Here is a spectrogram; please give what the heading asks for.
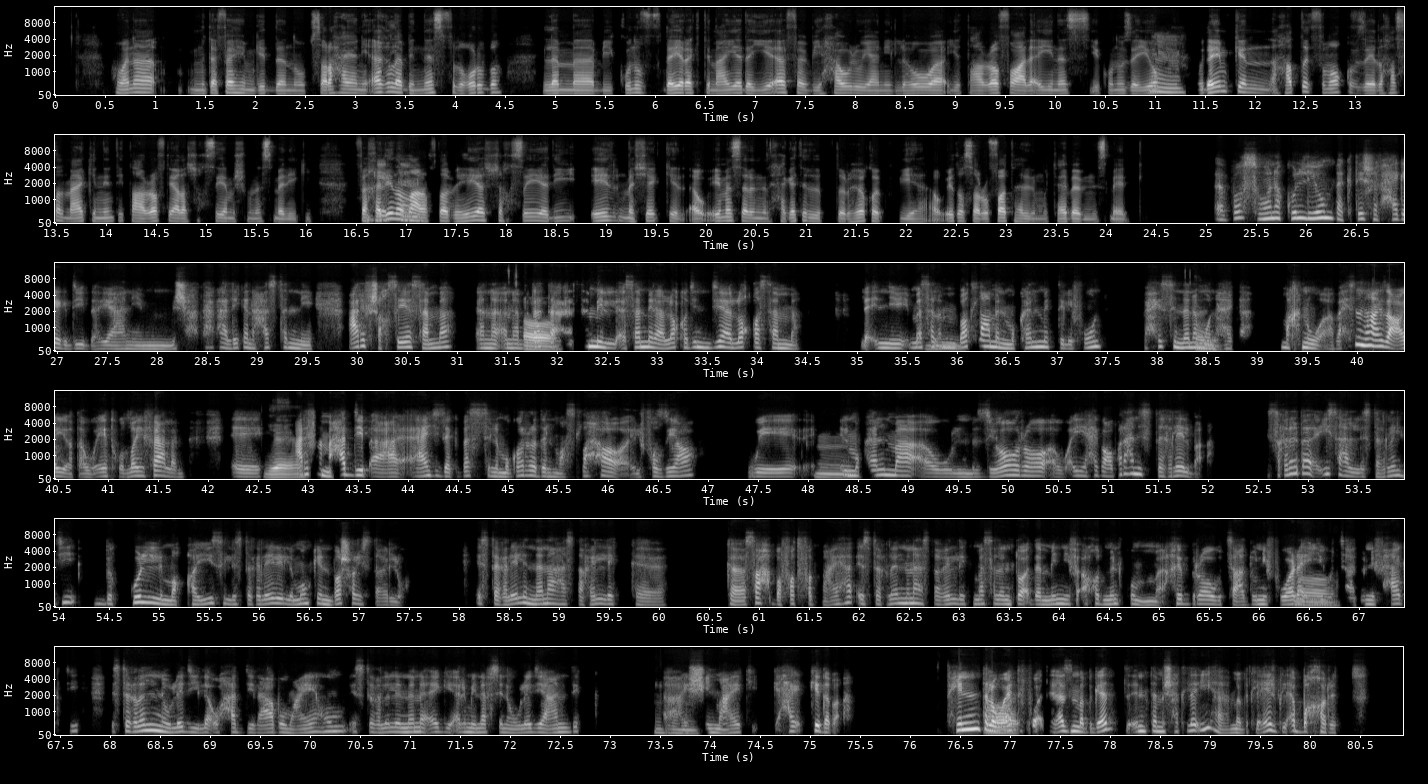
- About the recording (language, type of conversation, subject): Arabic, advice, إزاي بتحس لما ما بتحطّش حدود واضحة في العلاقات اللي بتتعبك؟
- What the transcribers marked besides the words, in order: tapping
